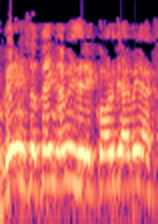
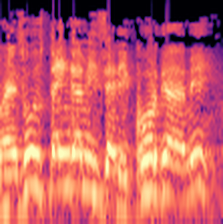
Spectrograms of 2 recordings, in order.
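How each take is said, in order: First: Much higher, straining cry for mercy; mock outcry. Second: Slow, pleading cry for mercy, a little higher; súplica desesperada. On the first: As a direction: cry out to Christ to make a scene, but not at full volume. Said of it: "Hago un escándalo hasta que me escuche". (clamor agudo, a medio grito, pidiendo misericordia) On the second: Retold or imitated. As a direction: beg slowly like a desperate blind man calling out. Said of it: "con desespero a llamar a Jesucristo". (súplica lenta y desesperada)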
